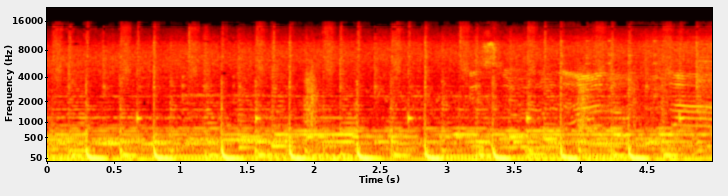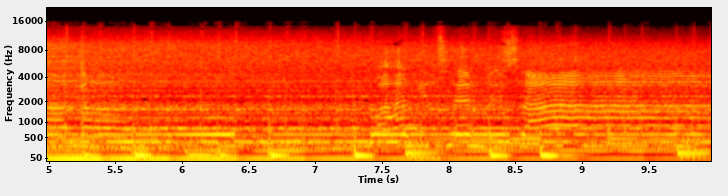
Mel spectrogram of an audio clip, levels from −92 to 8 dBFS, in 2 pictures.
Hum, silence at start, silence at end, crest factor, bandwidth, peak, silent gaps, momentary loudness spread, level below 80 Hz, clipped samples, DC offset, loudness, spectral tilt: none; 0 s; 0 s; 16 dB; 15 kHz; 0 dBFS; none; 6 LU; -20 dBFS; under 0.1%; under 0.1%; -17 LUFS; -4 dB/octave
